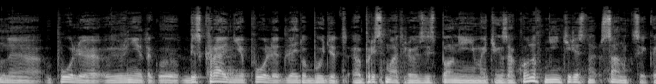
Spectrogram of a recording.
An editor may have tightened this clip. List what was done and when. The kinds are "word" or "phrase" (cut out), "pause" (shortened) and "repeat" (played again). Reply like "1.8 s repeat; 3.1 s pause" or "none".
1.8 s word; 3.0 s phrase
